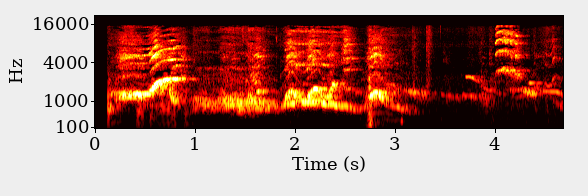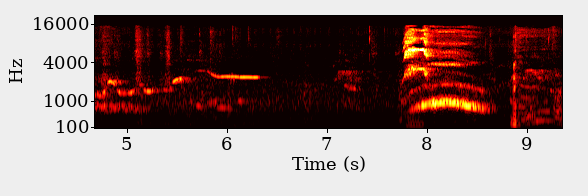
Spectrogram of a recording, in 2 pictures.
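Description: Australian magpies give rich, throaty warbles and harsh, nasal notes, broken by a few thin, clear whistles, then a loud gargling burst near the end.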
